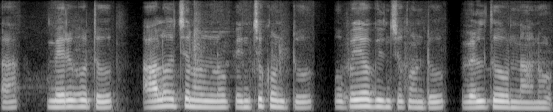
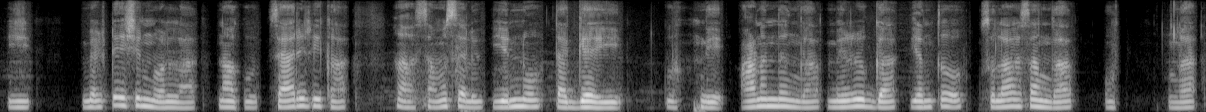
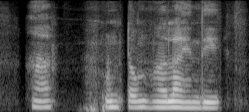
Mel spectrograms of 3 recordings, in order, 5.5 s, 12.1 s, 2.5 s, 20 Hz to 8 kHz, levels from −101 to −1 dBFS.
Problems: background sounds at intervals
